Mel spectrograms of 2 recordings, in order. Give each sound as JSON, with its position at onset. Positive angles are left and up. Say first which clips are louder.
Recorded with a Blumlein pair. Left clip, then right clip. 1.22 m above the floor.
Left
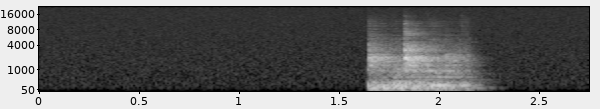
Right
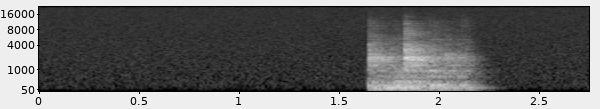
{"t": 1.6, "sound": "a sliding door", "louder": "right 1 dB", "azimuth_deg": -5, "distance_m": 1.3}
